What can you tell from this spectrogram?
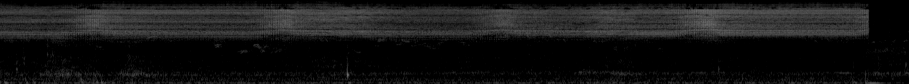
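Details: Cicada, known locally as jhyaukiri, calling in a Nepali jungle: a dense, continuous high-pitched buzzing drone that swells and fades in slow waves, cutting off abruptly near the end; faint low rustling underneath.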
